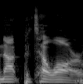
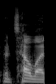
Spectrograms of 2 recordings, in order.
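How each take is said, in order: First: The word ends with an added R sound. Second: The word ends in a plain vowel, no R. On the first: The speaker calls it wrong. "That's the wrong pronunciation of the word" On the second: The speaker calls it right. "this is the correct way"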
